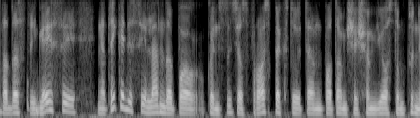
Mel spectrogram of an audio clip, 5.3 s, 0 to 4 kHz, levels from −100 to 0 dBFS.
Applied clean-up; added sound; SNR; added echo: neural diffusion model UNIVERSE++.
